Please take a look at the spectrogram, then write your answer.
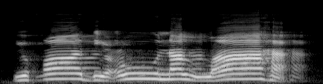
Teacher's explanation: لام کی 2 مرتبہ آواز تشدید کی وجہ سے یہ جو ہے یخادعون اللہ، ہا زبر ہا۔ اب یہاں پہ اللہ سے پہلے نون کے اوپر زبر ہے، اس لیے ہم اللہ کو موٹا پڑھیں گے۔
